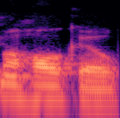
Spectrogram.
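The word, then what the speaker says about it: Mihalko: court reporter you bet my name is mahalco good morning I'm a commander with the El Paso County Sheriff's Office my last name is spelled m-i-h-a-l-k-o first name thank you Mr mohalco um you said that you're a commander with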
